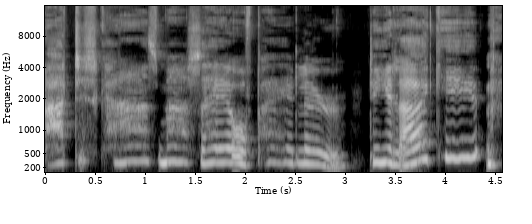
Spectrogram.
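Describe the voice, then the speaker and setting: A put-on character voice from a woman, high in pitch and very slow in pace. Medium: actual play. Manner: affected, self-satisfied.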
